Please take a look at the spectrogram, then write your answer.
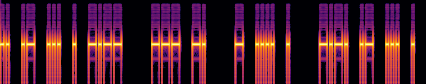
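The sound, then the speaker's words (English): A steady-pitched electronic tone keyed on and off in Morse code, quick short dots mixed with longer dashes, clean and loud with brief silent gaps between letters, no voices. “Today he is remembered primarily for the code system that bears his name, Morse code.”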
